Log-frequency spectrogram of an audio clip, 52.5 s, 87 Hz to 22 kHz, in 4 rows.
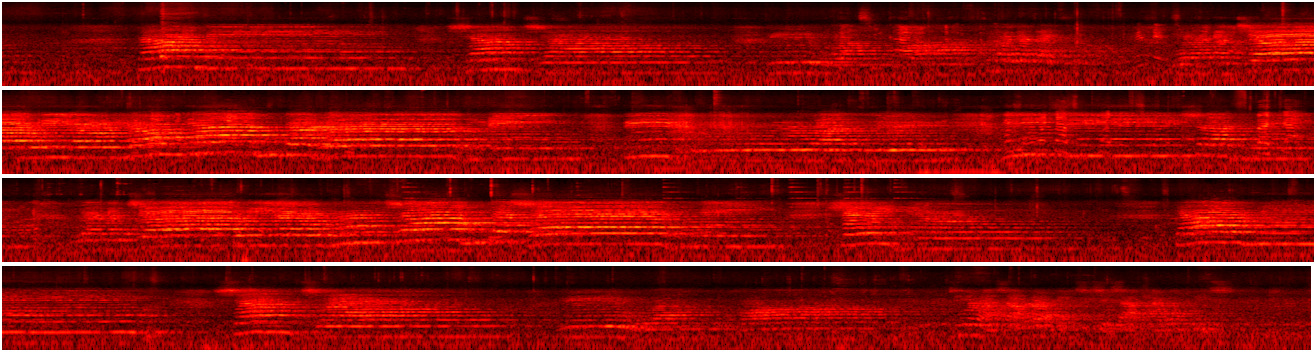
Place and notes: Nonviolence, Occupation traffic arteries, Protest against nuclear power, The police are ready to expel the people assembled and Students, Thousands of police surrounded the people, Students sang songs, Waiting for a moment before being expelled
Sony PCM D50+ Soundman OKM II
Section, Zhōngxiào West Rd, 41號米迪卡數位有限公司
